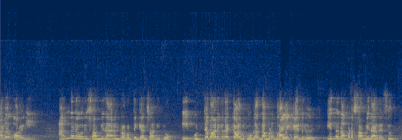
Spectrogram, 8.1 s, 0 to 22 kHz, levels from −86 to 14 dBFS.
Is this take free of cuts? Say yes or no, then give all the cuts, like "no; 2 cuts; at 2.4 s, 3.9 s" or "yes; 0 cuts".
no; 1 cut; at 3.6 s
